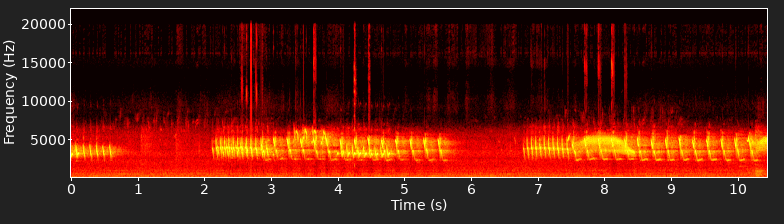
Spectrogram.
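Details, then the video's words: Sparrow song outdoors in nature: long bursts of fast, even, high chirps repeated in a rattling trill, separated by quiet gaps of about two seconds. A low steady hum runs throughout. "صوت العصافير في الطبيعة"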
